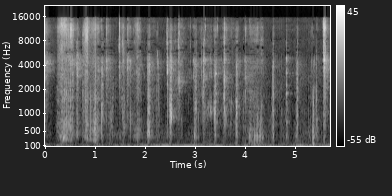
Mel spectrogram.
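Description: Close-miked chewing of a mouthful of tender deer antler mushrooms from chicken soup, with many wet mouth clicks and smacks coming several times a second.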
